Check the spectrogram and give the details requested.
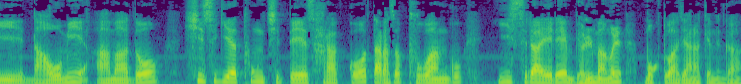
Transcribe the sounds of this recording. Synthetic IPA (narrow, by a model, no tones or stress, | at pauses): inaomiamado | ɕisʰɯɡiatʰoŋt͡ɕʰit͈e̞ːsʰaɾak̚k͈ot͈aɾasʰʌpuɡanɡuɡ̚ | isʰɯɾaeɾe̞mjʌɭmaŋɯɭmok̚t͈oɦad͡ʑianak͈e̞nːɯnɡa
